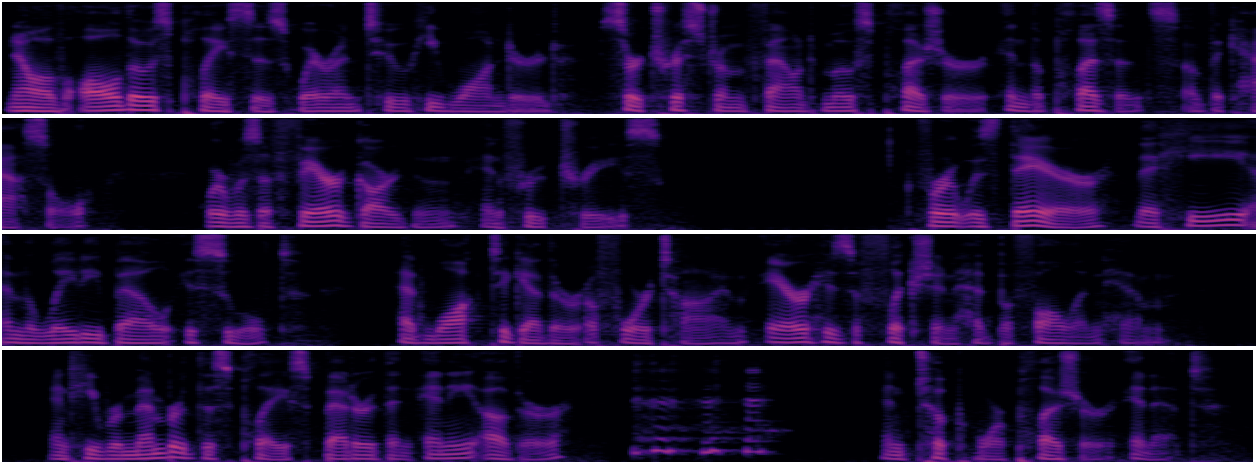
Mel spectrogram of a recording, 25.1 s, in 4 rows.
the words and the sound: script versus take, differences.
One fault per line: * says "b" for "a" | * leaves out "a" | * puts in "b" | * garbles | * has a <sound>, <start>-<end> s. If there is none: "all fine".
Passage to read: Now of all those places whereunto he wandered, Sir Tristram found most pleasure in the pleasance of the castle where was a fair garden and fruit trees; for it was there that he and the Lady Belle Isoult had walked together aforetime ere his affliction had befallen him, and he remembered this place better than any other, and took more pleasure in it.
* has a laugh, 22.0-22.8 s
